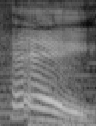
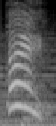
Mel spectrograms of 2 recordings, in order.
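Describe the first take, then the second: First: It is said in a plain, unsqueaky voice. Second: It is said in a high, squeaky voice. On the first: The speaker calls it wrong. "what was my voice for again?" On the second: The speaker calls it right. "I think I did that kind of voice, like kind of squeaky"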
